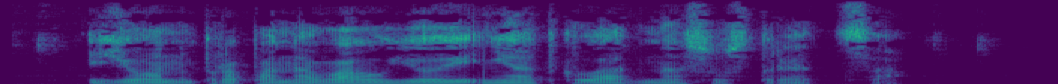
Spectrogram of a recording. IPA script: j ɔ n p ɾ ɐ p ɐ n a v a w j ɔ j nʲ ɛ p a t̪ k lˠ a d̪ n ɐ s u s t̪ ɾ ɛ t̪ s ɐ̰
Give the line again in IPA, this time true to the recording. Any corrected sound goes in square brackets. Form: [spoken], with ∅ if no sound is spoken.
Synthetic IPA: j ɔ n p ɾ ɐ p ɐ n a v a w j ɔ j nʲ ɛ [∅] a t̪ k lˠ a d̪ n ɐ s u s t̪ ɾ ɛ t̪ [sː] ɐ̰

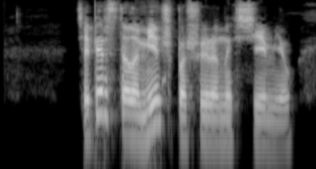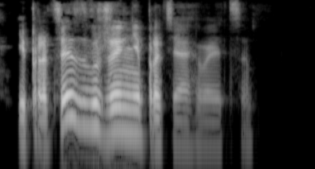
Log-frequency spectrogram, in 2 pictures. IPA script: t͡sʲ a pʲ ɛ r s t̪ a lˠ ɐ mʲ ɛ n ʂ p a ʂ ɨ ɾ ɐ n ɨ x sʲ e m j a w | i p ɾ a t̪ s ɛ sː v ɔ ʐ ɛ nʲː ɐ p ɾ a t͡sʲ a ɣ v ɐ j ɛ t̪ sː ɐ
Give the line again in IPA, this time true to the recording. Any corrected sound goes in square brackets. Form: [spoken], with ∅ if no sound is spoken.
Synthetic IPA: t͡sʲ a pʲ ɛ r s t̪ a lˠ ɐ mʲ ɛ n ʂ p a ʂ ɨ ɾ ɐ n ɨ x sʲ e m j [ɐ] w | i p ɾ a t̪ s ɛ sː v [u] ʐ ɛ nʲː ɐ p ɾ a t͡sʲ a ɣ v ɐ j ɛ t̪ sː ɐ

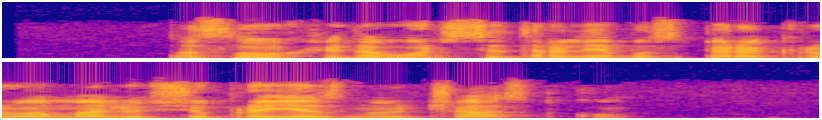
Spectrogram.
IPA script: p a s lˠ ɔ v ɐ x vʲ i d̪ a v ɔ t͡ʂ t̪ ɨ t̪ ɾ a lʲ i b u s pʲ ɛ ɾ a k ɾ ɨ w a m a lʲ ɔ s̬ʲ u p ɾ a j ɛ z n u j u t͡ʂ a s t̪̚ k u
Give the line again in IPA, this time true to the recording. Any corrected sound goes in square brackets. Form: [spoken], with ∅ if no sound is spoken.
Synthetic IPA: p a s lˠ ɔ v ɐ x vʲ i d̪ a v ɔ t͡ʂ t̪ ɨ t̪ ɾ a lʲ [ɛ] b u s pʲ ɛ ɾ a k ɾ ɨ w a m a lʲ [u] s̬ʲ u p ɾ a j ɛ z n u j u t͡ʂ a s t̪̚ k u

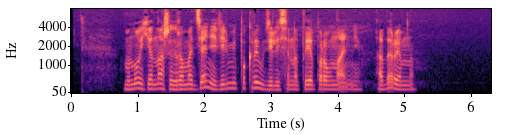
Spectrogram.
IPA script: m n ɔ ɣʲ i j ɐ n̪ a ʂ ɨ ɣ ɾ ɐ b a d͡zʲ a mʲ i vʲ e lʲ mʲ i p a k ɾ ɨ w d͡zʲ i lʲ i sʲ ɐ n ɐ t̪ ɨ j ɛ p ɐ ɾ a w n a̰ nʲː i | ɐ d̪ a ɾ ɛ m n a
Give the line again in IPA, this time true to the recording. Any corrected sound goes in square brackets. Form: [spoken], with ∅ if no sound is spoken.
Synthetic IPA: m n ɔ ɣʲ i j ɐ n̪ a ʂ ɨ ɣ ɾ ɐ [m] a d͡zʲ a [nʲ] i vʲ e lʲ mʲ i p a k ɾ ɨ w d͡zʲ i lʲ i sʲ ɐ n ɐ t̪ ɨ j ɛ p ɐ ɾ a w n a̰ nʲː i | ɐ d̪ a ɾ ɛ m n [ɐ]

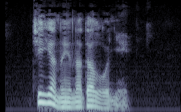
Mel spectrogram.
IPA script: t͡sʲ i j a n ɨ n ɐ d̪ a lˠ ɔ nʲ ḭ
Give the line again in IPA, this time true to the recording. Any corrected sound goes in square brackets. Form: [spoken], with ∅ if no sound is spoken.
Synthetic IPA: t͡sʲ i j a n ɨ n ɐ d̪ a lˠ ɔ nʲ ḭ

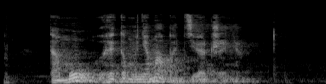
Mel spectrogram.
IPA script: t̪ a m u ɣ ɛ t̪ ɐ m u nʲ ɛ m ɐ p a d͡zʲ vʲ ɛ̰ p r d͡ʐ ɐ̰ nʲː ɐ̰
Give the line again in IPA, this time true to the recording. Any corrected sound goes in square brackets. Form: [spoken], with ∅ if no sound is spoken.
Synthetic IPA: t̪ a m u ɣ ɛ t̪ ɐ m u nʲ [a] m [a] p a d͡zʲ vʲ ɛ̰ [∅] r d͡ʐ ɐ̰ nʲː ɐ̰

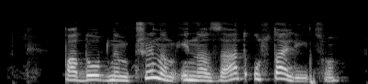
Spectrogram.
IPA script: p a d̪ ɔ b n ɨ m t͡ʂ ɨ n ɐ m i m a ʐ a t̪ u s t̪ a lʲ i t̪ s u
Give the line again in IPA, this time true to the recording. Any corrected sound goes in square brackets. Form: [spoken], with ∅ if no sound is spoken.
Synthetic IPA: p a d̪ ɔ b n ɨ m t͡ʂ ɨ n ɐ m i [n] a [z] a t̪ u s t̪ a lʲ i t̪ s u

